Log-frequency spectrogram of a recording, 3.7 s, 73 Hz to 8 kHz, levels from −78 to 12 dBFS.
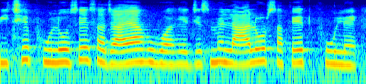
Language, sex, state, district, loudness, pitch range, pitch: Hindi, female, Himachal Pradesh, Shimla, -15 LUFS, 225-255 Hz, 245 Hz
